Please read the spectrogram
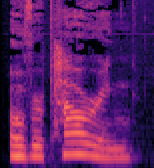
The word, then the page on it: overpowering: American English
